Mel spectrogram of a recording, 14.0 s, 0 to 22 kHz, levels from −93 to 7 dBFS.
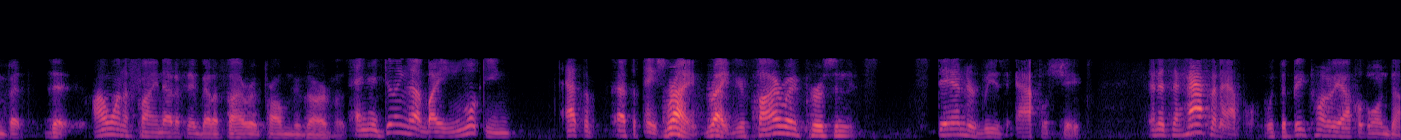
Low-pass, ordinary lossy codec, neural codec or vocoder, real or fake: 7.2 kHz; AAC, 16 kbps; codec, 16 kHz, 1 kbps, X-Codec, HuBERT features, trained on balanced general audio; fake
